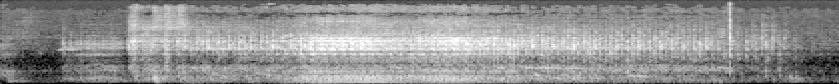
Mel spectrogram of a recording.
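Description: Faint engine and tyre noise of a vehicle passing, swelling up over a couple of seconds and fading away again.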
